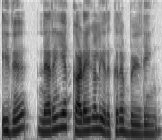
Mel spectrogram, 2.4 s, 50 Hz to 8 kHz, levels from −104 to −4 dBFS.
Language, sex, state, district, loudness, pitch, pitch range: Tamil, female, Tamil Nadu, Nilgiris, -17 LUFS, 185 Hz, 175-205 Hz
